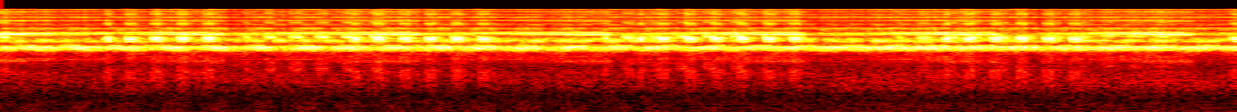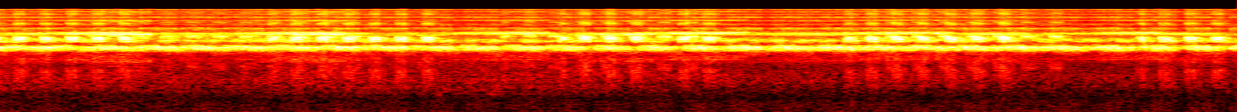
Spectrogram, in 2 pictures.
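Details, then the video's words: Numerous insects singing in a Japanese garden on an autumn night toward dawn: constant high, shimmering trills, several steady ringing tones stacked together and fast rhythmic pulses about four per second. "Autumn Insects voice Towards dawn"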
